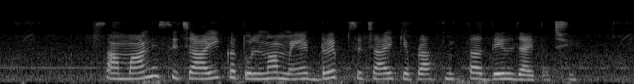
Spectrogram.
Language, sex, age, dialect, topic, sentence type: Maithili, female, 25-30, Southern/Standard, agriculture, statement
